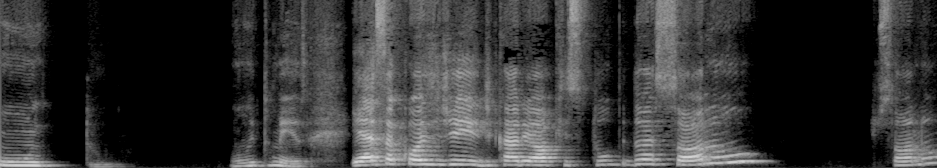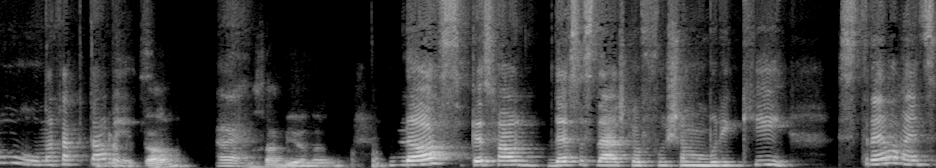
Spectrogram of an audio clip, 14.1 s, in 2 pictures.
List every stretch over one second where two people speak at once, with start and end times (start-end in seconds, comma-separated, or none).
none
